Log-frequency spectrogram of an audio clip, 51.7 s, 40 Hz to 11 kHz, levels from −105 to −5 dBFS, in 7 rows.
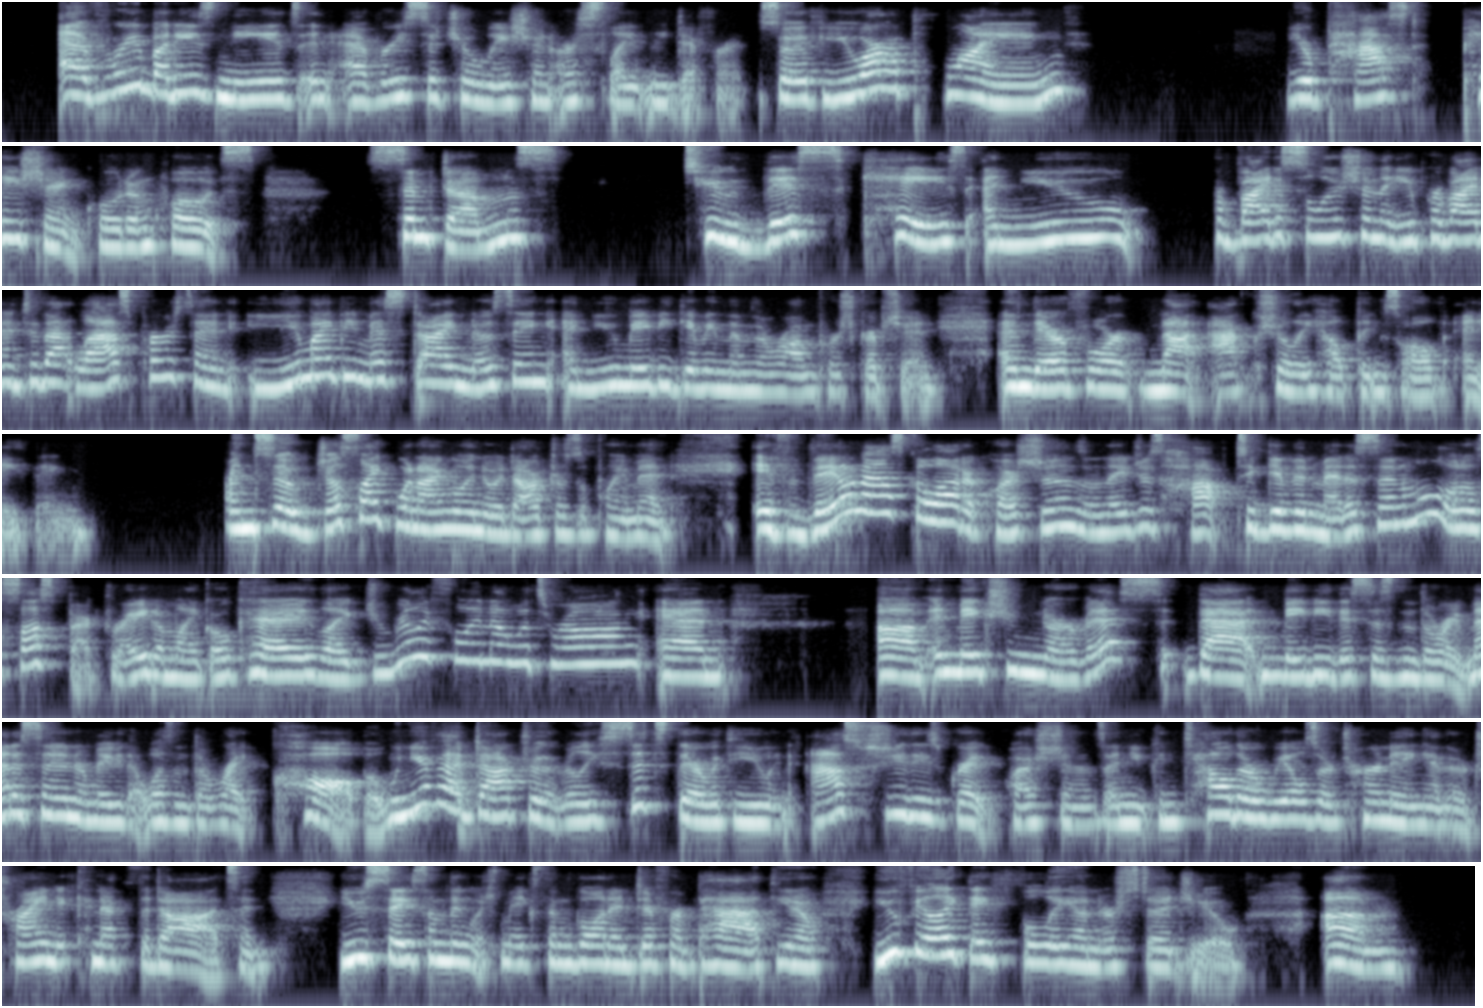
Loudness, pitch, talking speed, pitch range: -22 LUFS, 235 Hz, 200 wpm, 210-275 Hz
